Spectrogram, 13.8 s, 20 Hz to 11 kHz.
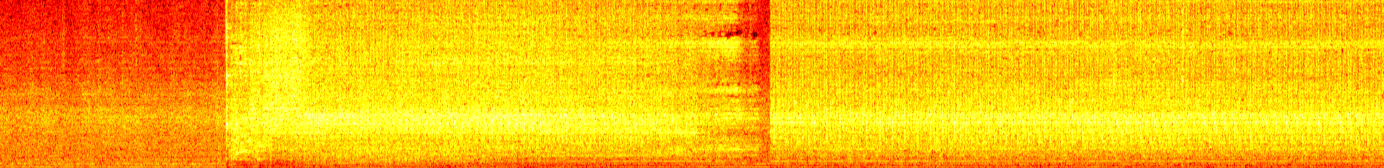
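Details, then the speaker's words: Honda Del Sol after swap to a replacement B16 engine, first start after cranking to build oil pressure, timing off: catches after two seconds into a busy, slightly uneven idle with a faint stumble; owner suspects a missing cylinder or fouled plug. "so it did start right up that's a good thing it's running a little rough it actually sounds like it might be missing a cylinder"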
